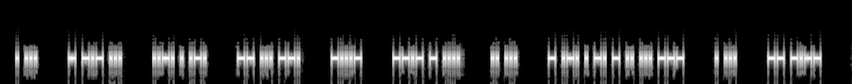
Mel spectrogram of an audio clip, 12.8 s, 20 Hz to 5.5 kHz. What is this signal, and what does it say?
Morse code, heard as a keyed tone, about 36 wpm, 700 Hz. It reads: ES TKS FER MSG <BT> QTH IS TRENTISO ES MY
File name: UK MASTER QSOs TRAINING / 35WPM / UK MASTER QSOs 0014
